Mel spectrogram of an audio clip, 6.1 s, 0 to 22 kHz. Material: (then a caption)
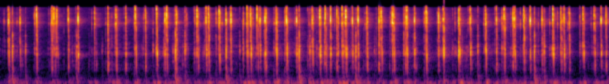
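Plastic. Rapid typing with fingertips and medium nails on a cream full-size mechanical keyboard with plastic keycaps on a solid plastic case. About 38 quick, dry clacks in a steady stream, each with a sharp bright click around 1.6 kHz and almost no ring or low thump.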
